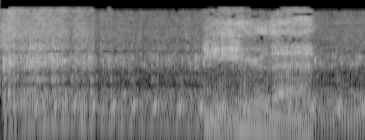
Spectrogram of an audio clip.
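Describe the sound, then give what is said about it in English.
A Chevrolet Corvette sports car engine idles with a low rumble, then swells into a louder rev in the second half while a voice speaks over it. “That's the sound of America's only sports car. That's right. It's a Corvette.”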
